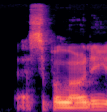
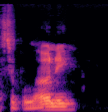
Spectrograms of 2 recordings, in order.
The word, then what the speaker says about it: Cipollone: Cipollone, is that, I think that's how he pronounces his name, Pat Cipollone.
